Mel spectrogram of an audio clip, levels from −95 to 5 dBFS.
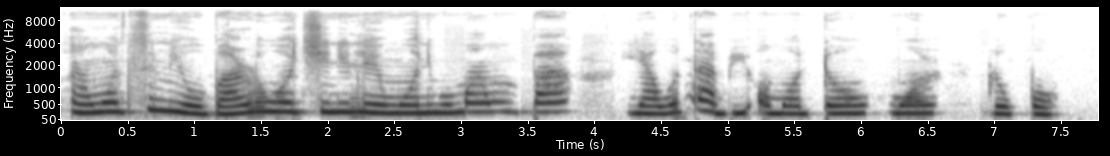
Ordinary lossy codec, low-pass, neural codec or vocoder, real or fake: AAC, 64 kbps; 10.8 kHz; none; real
